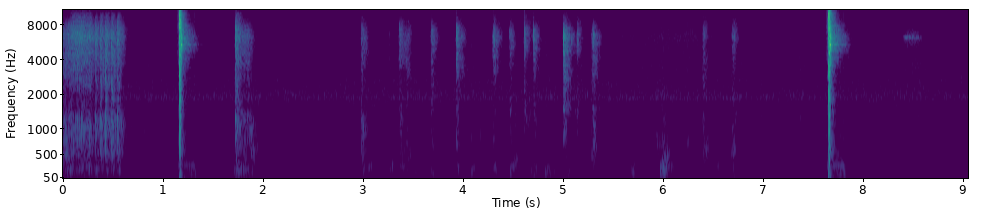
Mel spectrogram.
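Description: Sharp clicks, two about a second in and a louder one near the end, with a run of faint, irregular ticks between them and a brief hiss at the very start.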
